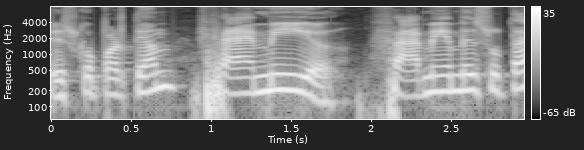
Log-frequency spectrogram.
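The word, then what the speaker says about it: famille: आई एल एल ई तो इसको पढ़ते हम फैम फैम मीस होता है फैमिली नेक्स्ट है जी ई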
